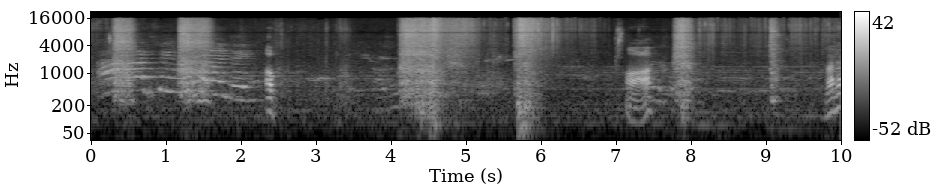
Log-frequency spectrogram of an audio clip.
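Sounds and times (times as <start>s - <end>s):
fire breathing hiss: 0.2s - 1.8s, 4.0s - 6.7s, 7.7s - 10.0s
flame burst: 4.1s - 7.1s, 7.7s - 10.0s.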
